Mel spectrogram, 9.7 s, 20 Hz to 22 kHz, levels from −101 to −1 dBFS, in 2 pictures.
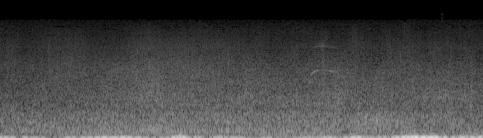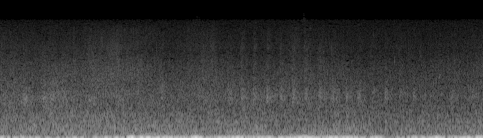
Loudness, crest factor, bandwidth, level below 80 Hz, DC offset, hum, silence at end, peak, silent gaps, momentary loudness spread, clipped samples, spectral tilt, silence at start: -46 LUFS; 16 dB; 6.8 kHz; -38 dBFS; under 0.1%; none; 0 s; -14 dBFS; none; 6 LU; under 0.1%; -5.5 dB/octave; 0 s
